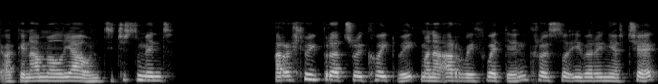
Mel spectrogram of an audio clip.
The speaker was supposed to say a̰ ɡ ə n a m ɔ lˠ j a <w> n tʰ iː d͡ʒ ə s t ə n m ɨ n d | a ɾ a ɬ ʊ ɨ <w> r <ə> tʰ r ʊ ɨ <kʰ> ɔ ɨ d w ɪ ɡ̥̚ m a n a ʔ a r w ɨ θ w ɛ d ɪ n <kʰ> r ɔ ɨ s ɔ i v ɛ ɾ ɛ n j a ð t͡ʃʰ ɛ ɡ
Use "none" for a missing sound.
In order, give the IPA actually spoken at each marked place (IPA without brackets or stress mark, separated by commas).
w, b, a, kʰ, kʰ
